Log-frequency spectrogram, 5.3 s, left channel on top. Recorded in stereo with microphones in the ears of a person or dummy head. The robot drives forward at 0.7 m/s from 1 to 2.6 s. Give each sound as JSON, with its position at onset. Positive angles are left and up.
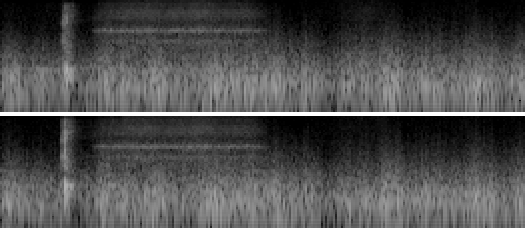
{"t": 0.6, "sound": "a drawer", "side_deg": -65, "distance_m": 3.0}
